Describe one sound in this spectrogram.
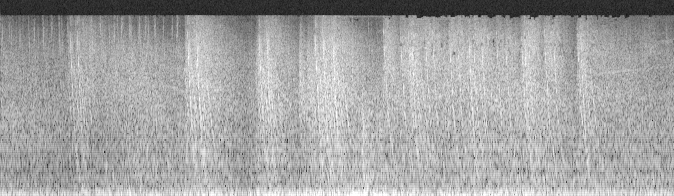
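Weapons fire in quick bursts.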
